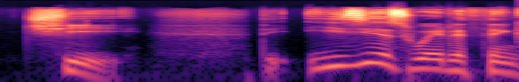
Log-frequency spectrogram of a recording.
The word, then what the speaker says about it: qi: It's called qi, pronounced qi.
